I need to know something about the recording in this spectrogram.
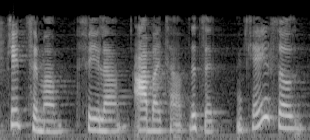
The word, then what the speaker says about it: Fehler: Der Fehler, der Fehler. So you see, it's just pronounced like an A.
